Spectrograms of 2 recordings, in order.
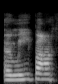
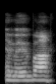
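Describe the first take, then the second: First: Amoeba said with an ee vowel, uh-MEE-buh; corrected pronunciation of amoeba. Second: Amoeba said with an oo vowel, uh-MOO-bah; mispronounced amoeba. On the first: Correcting the pin's name for viewers, Amoeba as uh-MEE-buh. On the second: Stumbling over the pin's name for viewers, Amoeba as uh-MOO-bah. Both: Real, not acted. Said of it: "I'm sorry".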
